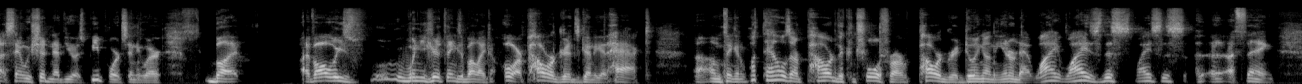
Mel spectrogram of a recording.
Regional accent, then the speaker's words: Iowa, United States; So growing up in Iowa

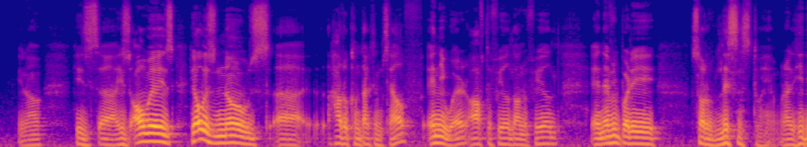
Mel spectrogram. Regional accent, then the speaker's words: Mongolia; moved away as an adult; now in United States; That's when I came to US to study. I'm originally from Mongolia. And when I came in 94

